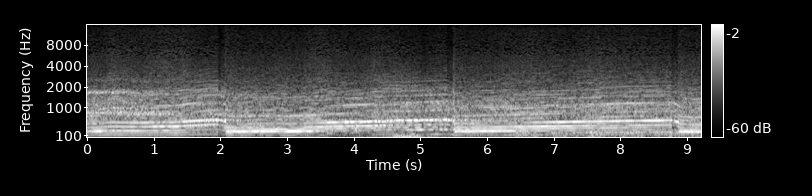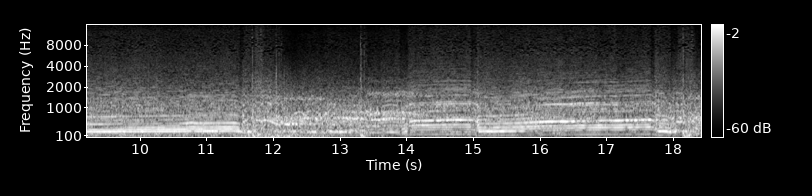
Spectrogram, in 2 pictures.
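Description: A racing car engine roars, rising in pitch through each gear and dropping sharply at every gear change.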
